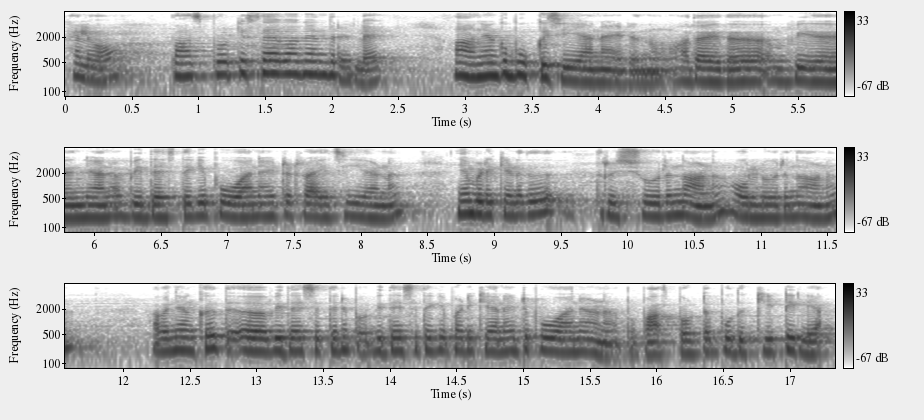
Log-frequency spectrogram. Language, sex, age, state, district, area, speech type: Malayalam, female, 30-45, Kerala, Thrissur, urban, spontaneous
